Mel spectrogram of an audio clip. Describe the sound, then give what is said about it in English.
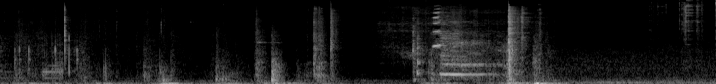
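A heavy recording booth door is pushed shut with a muffled thud and a brief sliding rush, surrounded by scattered clicks and knocks of movement, with no talking. “And two, I didn't hear you because I had the door to the booth closed and you cannot hear anything outside of this door.”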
